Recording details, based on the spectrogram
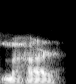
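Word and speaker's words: Meagher: uh cousin oh well so it's pronounced mahar even though you know you wouldn't think that when you looked at the name but i thought i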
